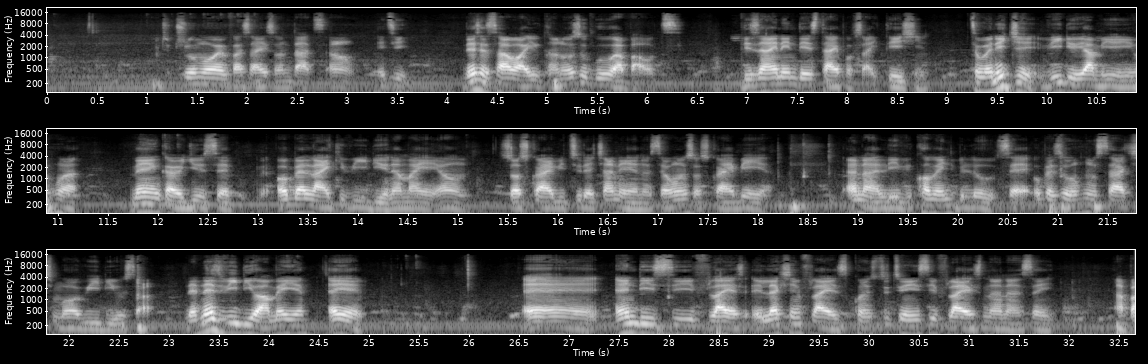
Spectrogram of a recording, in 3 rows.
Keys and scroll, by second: 18.7 v, 21.1 v, 28.1 v, 28.6 alt+v.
